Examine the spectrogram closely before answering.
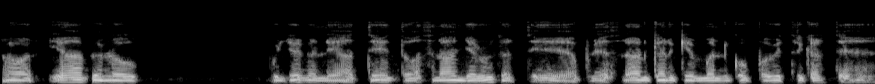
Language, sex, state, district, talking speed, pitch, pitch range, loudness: Hindi, male, Uttar Pradesh, Etah, 150 wpm, 95 Hz, 95-100 Hz, -20 LUFS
